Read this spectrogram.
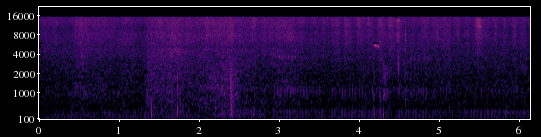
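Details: Pet cat purring as it is stroked and asks for more petting; a soft, even low rumble with several small taps and rustles over the top.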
